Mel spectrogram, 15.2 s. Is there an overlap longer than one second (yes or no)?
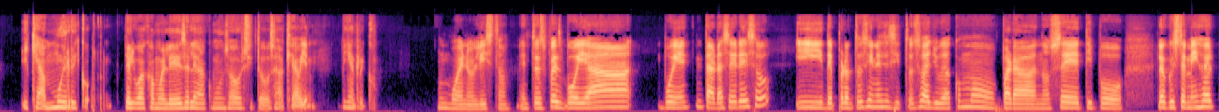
no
